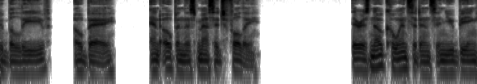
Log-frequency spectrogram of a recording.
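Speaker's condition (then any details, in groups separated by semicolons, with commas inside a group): No condition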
